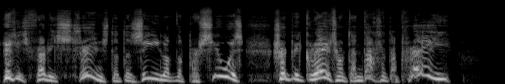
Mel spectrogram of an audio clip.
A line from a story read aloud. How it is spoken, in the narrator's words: gasped Stephen as he ran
